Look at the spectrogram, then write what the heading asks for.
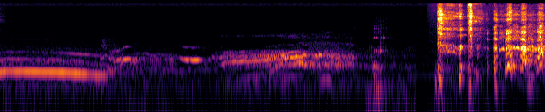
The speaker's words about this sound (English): And it sounds like you burping and saying, excuse me.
